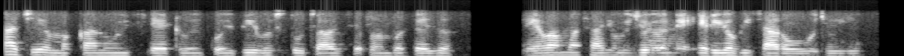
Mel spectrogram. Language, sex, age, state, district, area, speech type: Gujarati, male, 18-30, Gujarat, Ahmedabad, rural, conversation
